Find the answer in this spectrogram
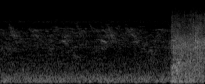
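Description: Quiet outdoor ambience with a few faint bird chirps. Near the end a louder rush of noise comes in.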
